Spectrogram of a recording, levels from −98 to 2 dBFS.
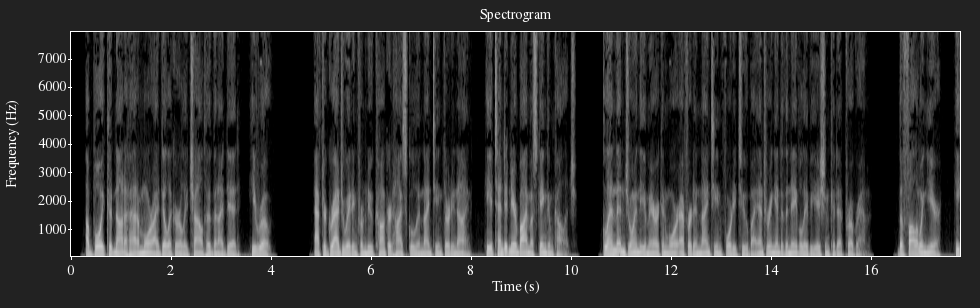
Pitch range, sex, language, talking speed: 90-110 Hz, male, English, 170 wpm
